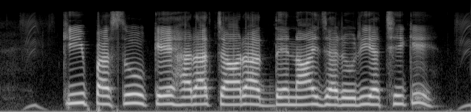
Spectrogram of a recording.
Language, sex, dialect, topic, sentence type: Maithili, female, Bajjika, agriculture, question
